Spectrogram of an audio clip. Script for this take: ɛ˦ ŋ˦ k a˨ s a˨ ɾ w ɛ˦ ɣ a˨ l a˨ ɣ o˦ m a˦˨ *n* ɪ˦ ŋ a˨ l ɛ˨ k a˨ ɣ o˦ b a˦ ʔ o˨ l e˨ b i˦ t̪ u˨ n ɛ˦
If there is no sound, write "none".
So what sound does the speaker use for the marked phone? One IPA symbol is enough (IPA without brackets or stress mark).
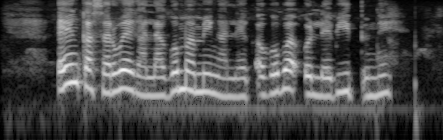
m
